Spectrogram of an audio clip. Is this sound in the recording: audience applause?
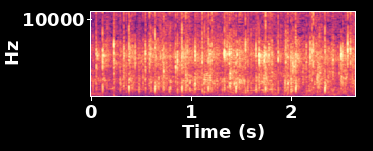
yes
